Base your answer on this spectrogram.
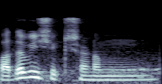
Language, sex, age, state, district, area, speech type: Sanskrit, male, 18-30, Karnataka, Bangalore Rural, rural, spontaneous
